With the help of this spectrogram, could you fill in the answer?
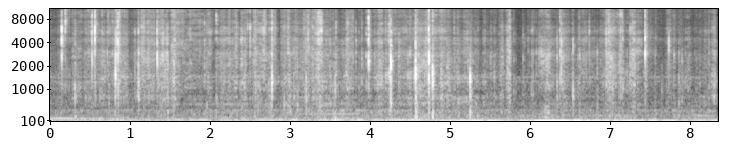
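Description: A long white thermal paper receipt is folded, crumpled and twisted between the fingers, producing bright, crisp crinkling and sharp little crackles and snaps. These are spread irregularly over a steady low hum.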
